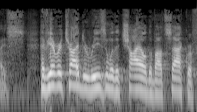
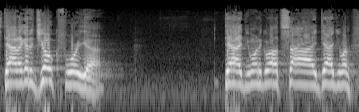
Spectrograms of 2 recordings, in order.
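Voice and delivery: put-on eager kid; 6 semitones higher, 8 dB louder than usual. Kids pestering dad.

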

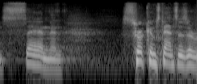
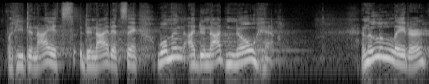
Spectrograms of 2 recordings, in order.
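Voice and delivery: loud, emphatic Bible reading; scripture reading; 6 dB louder than usual. Acted. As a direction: project the passage to the congregation. Reads the Bible passage aloud.

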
